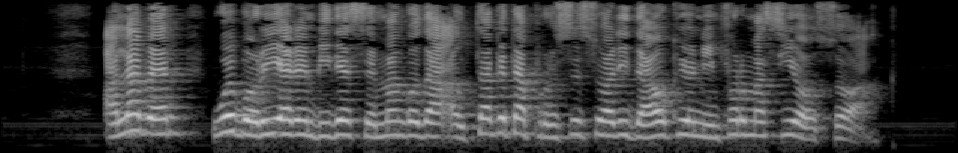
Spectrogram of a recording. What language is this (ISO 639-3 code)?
eus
